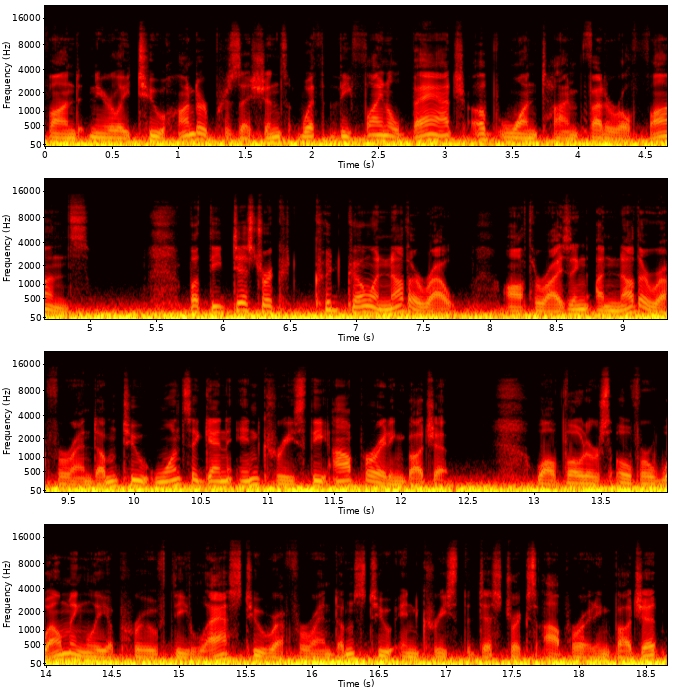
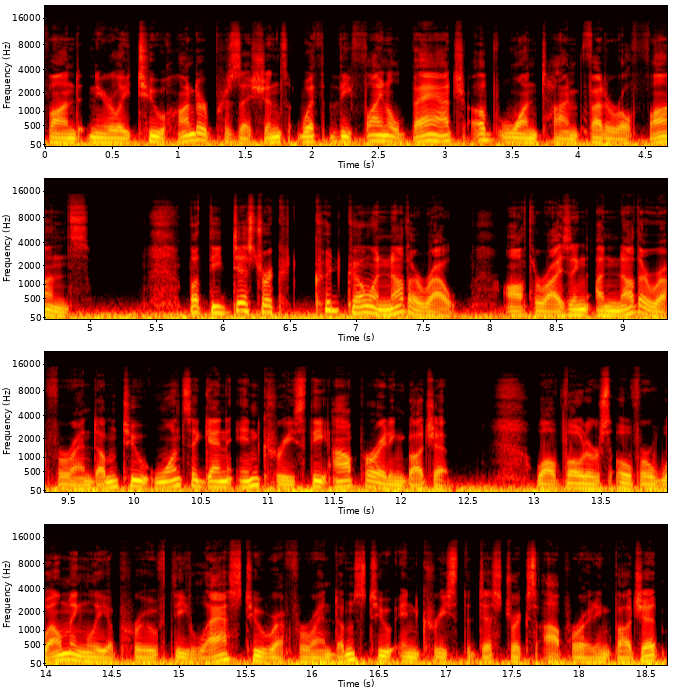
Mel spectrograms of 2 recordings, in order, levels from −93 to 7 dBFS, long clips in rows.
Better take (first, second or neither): second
